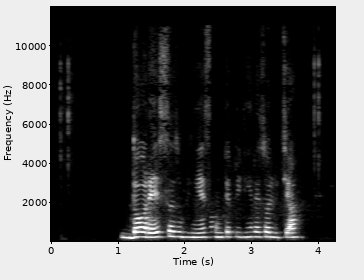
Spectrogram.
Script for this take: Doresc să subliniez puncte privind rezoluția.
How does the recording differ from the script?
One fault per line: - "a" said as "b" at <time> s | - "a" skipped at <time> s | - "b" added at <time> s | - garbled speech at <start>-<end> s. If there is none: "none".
none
